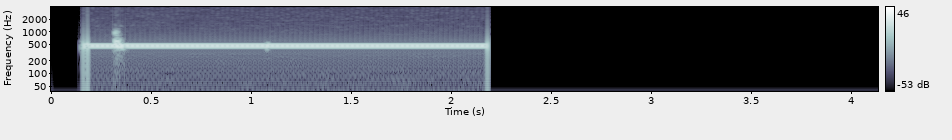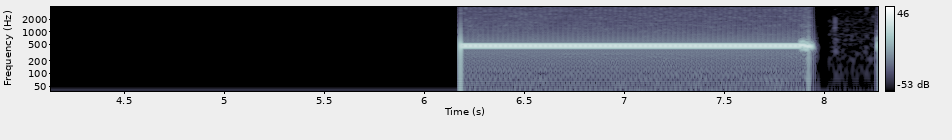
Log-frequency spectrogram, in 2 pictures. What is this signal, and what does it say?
Ringback tone (North America), 440 + 480 Hz.
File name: rg-1600-unknown- - - .91691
